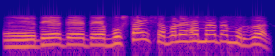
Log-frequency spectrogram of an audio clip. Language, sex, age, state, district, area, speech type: Bodo, female, 45-60, Assam, Chirang, rural, conversation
